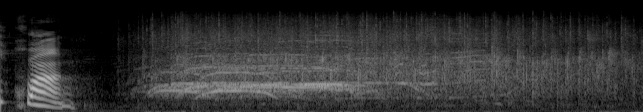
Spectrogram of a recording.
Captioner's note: audience cheering and applauding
